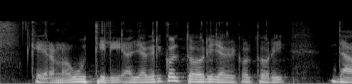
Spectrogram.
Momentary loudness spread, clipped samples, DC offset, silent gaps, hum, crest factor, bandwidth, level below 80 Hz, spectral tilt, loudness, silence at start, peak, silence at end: 10 LU; under 0.1%; 0.8%; none; none; 16 dB; 8 kHz; -42 dBFS; -7.5 dB/octave; -22 LUFS; 0 s; -6 dBFS; 0 s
